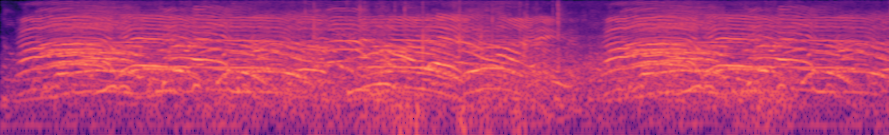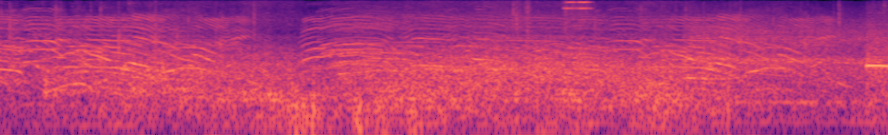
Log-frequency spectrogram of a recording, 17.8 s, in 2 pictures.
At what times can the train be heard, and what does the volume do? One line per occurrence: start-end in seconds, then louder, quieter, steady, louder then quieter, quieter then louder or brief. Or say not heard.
0.0-17.7 louder.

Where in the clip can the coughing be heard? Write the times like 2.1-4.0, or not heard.
not heard.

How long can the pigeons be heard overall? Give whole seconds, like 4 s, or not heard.
not heard.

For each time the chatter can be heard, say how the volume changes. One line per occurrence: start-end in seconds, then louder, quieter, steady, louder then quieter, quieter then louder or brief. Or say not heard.
0.0-17.7 quieter.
